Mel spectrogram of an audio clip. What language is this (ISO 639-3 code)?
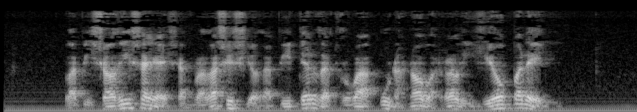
cat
